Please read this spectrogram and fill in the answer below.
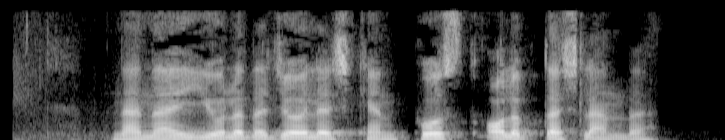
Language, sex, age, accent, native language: Uzbek, male, 18-24, Farg'ona, Uzbek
